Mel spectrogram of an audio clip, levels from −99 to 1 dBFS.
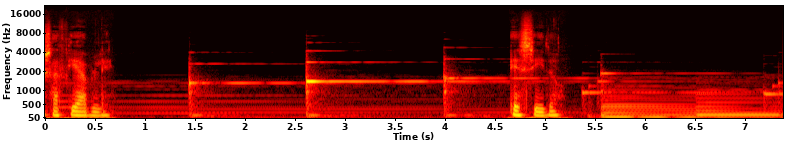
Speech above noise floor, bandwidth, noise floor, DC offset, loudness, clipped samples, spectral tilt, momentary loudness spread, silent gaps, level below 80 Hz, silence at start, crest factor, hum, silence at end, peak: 30 dB; 15 kHz; -63 dBFS; under 0.1%; -37 LUFS; under 0.1%; -5 dB/octave; 21 LU; none; -52 dBFS; 0 s; 20 dB; none; 0 s; -18 dBFS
